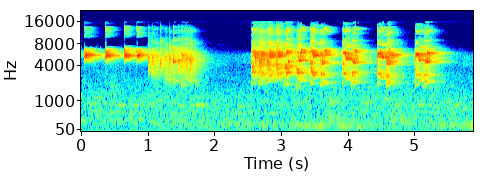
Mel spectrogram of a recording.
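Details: Rapid run of piercing high lovebird chirps, a quick stuttering series, a brief pause, then a denser burst of harsh shrill notes, played as a lure to prompt other birds to answer.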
